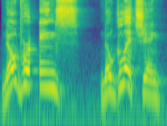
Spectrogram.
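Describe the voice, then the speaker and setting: A man's voice: high voice, animated, drawn-out words, slightly rough, heavily acted. A man playing a smug, sneering robotics executive in a video game, sarcastic and condescending. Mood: smug, gloating.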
